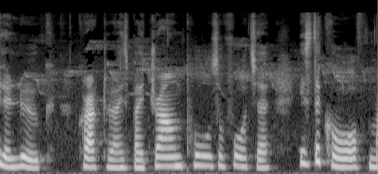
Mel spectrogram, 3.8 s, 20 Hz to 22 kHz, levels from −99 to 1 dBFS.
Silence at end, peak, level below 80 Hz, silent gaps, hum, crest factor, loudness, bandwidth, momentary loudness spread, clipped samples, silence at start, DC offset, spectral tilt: 0 s; -4 dBFS; -60 dBFS; none; none; 18 dB; -22 LUFS; 16 kHz; 7 LU; under 0.1%; 0 s; under 0.1%; -5.5 dB/octave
